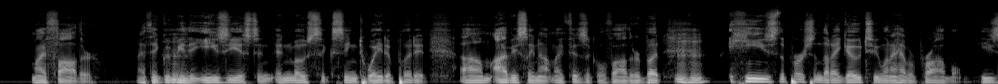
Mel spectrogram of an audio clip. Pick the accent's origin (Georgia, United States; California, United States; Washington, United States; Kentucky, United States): Georgia, United States; Atlanta; I'm a stay-at-home dad. I've got four kids, ages 10 to 2.5. I'm from Atlanta, Georgia, lived in Georgia basically my entire life.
